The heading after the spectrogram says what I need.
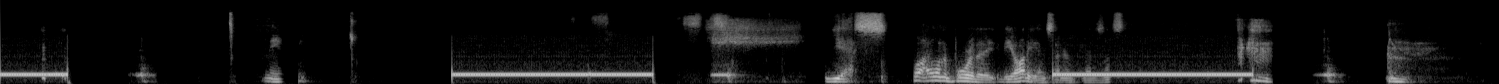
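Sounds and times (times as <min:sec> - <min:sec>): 
telephone ringback tone during outgoing call: 0:00.0 - 0:00.7, 0:04.5 - 0:06.6, 0:10.6 - 0:12.5
speech: 0:02.7 - 0:03.1, 0:08.3 - 0:11.3, 0:12.5 - 0:12.8.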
